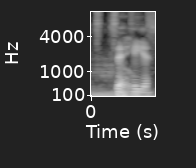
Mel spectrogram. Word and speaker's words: Sereia: Serreia Sentimental, but it's spelled S-E-R-E-I-A and then sentimental.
